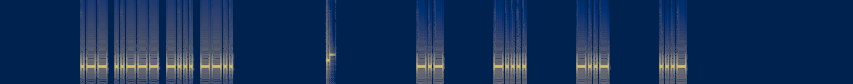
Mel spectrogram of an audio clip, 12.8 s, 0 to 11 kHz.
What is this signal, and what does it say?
Morse code, heard as a keyed tone, about 28 wpm, spaced as for 14 wpm, 700 Hz. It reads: W2BZ K6XV
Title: USA Call Signs - 4 Characters - 6x Character Spacing - 28wpm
